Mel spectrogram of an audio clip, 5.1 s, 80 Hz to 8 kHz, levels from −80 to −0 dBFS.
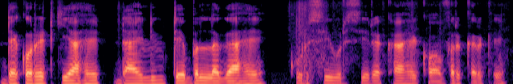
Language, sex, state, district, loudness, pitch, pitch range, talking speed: Hindi, male, West Bengal, Alipurduar, -20 LUFS, 110 Hz, 105-115 Hz, 150 wpm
